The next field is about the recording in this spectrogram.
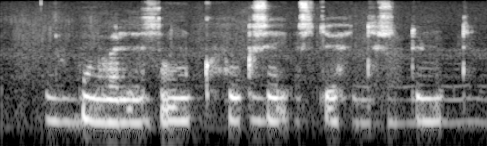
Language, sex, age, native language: Icelandic, female, 11, Icelandic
